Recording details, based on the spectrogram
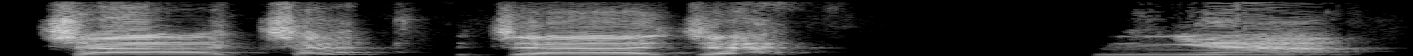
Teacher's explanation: the tongue tip goes to the roof it's called palatal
